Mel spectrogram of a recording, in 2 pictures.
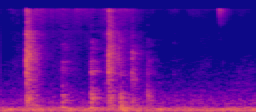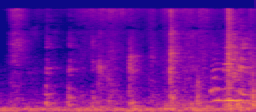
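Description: Cardboard box being opened and rummaged through: flaps pulled back, with cardboard scraping, rustling and knocking in short irregular bursts.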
